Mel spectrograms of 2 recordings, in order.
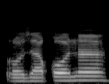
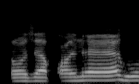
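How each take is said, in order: First: The qaf is said with a full vowel. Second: The qaf has only a light, short echo. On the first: The speaker calls it wrong. "bukan razaqna, bukan" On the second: The speaker calls it right. "Kayak ngucapin huruf qa-nya tapi nggak nggak diucapin banget"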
